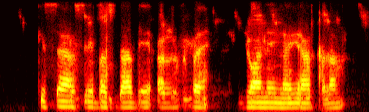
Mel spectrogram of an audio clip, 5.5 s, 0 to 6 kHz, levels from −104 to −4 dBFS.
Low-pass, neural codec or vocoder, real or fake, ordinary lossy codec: 5.4 kHz; codec, 44.1 kHz, 2.6 kbps, SNAC; fake; Opus, 32 kbps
